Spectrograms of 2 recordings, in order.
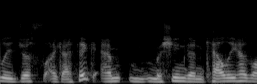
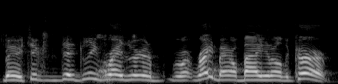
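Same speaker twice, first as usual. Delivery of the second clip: mock Biden story; 6 semitones higher, 5 dB louder than usual. Friend retells Biden's razor story. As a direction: tell it like Corn Pop lore. Biden Corn Pop quote.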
